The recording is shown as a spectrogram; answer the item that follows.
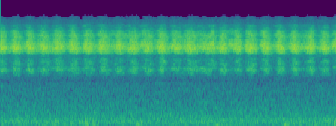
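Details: Cicadas singing in the summer heat beside the Sardinian sea at a desolate beach: a dense, high buzzing chorus that pulses steadily, about two to three beats per second, with no other clear sounds.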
